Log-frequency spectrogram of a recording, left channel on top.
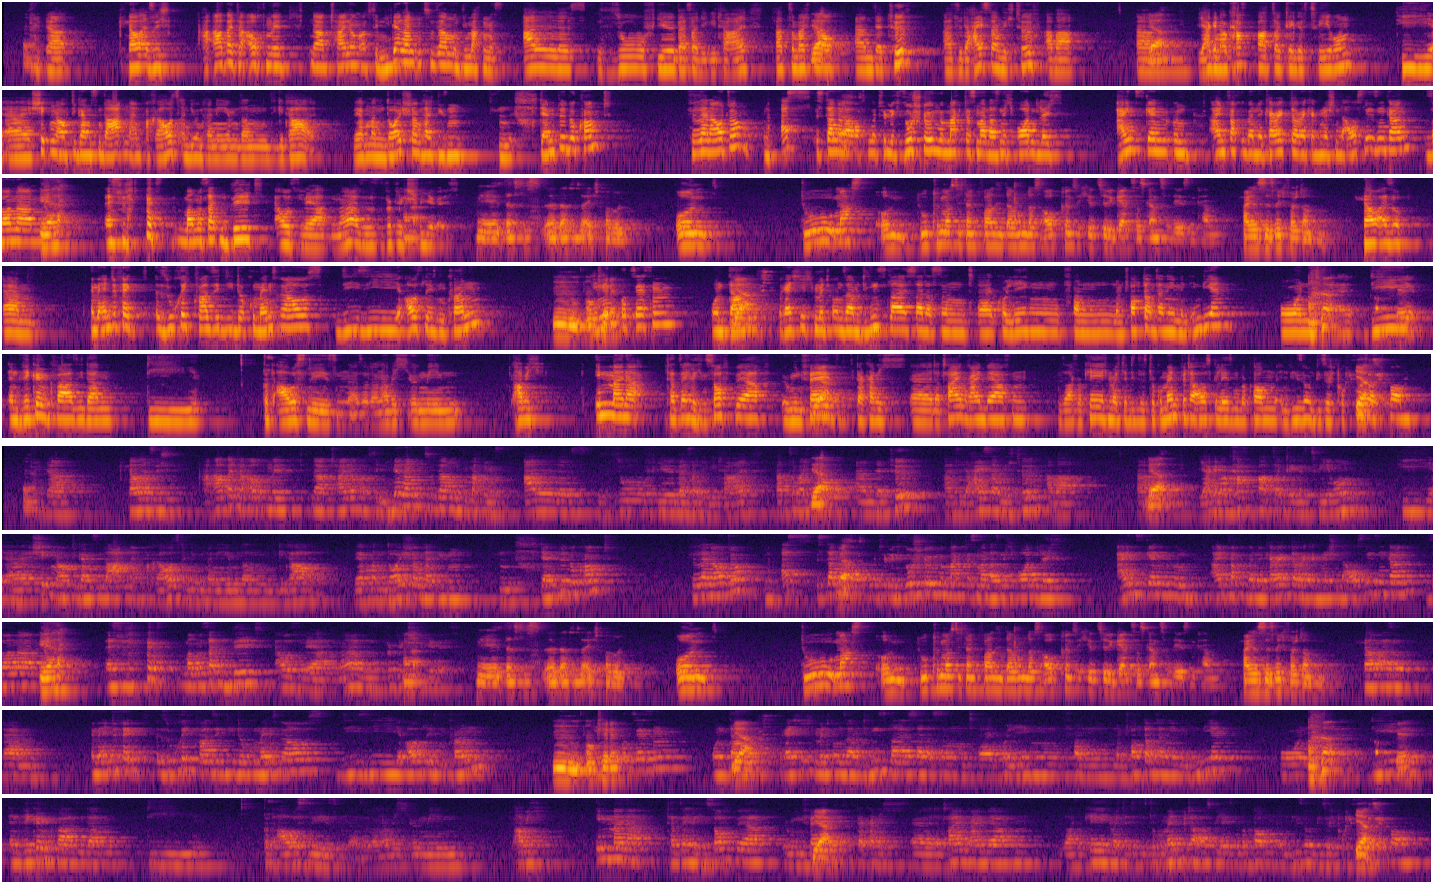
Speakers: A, in the centre; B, on the left.
A: Ja,
B: ja Genau, also ich arbeite auch mit einer Abteilung aus den Niederlanden zusammen und die machen das alles so viel besser digital. Da hat zum Beispiel
A: ja,
B: auch, ähm, der TÜV also der heißt dann nicht TÜV, aber, ähm,
A: ja,
B: ja genau, Kraftfahrzeugregistrierung, die, äh, schicken auch die ganzen Daten einfach raus an die Unternehmen dann digital. Während man in Deutschland halt diesen diesen Stempel bekommt für sein Auto und das ist dann
A: ja.
B: aber auch natürlich so schön gemacht, dass man das nicht ordentlich einscannen und einfach über eine Character Recognition auslesen kann, sondern
A: Ja,
B: es <laughs> man muss halt ein Bild auswerten. Ne? Also es ist wirklich
A: ja.
B: schwierig.
A: nee, das ist, äh, das ist echt verrückt. Und du machst und du kümmerst dich dann quasi darum, dass auch künstliche Intelligenz das Ganze lesen kann. Habe ich das jetzt richtig verstanden?
B: Genau, also ähm, im Endeffekt suche ich quasi die Dokumente raus, die sie auslesen können
A: Hm, okay.
B: in den Prozessen. Und
A: Ja.
B: dann spreche ich mit unserem Dienstleister, das sind äh, Kollegen von einem Tochterunternehmen in Indien. Und
A: <laughs>
B: äh, die
A: Okay.
B: entwickeln quasi dann die das Auslesen. Also dann habe ich irgendwie 'n habe ich in meiner tatsächlichen Software irgendwie ein Feld,
A: Ja.
B: da kann ich, äh, Dateien reinwerfen und sage: „Okay, ich möchte dieses Dokument bitte ausgelesen bekommen, in diese und diese Struktur
A: Ja.
B: soll's kommen.“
